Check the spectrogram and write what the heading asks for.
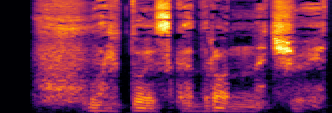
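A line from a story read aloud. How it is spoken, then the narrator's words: Grumbling while spitting. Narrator (Russian): проворчал он, сплевывая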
